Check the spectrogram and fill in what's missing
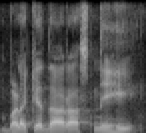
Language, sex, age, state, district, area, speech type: Kannada, male, 30-45, Karnataka, Chikkaballapur, rural, read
